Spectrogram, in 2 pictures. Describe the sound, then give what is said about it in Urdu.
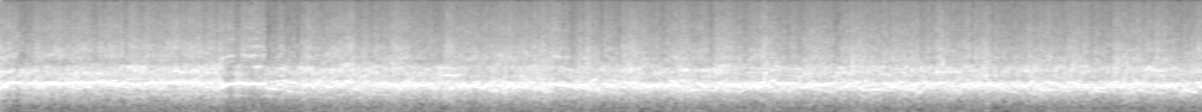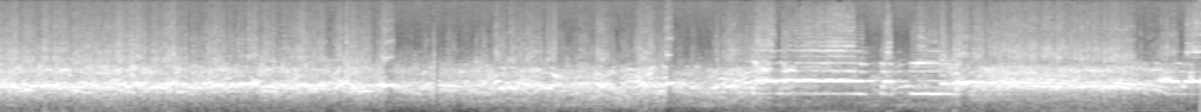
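A large crowd chants religious slogans in unison in response to a preacher at a religious gathering, a loud, continuous, dense roar of massed voices that holds steady throughout. “اور نیچے سے مجمع نعرہ حیدری, نعرہ رسالت, نعرہ غوثیہ.”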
